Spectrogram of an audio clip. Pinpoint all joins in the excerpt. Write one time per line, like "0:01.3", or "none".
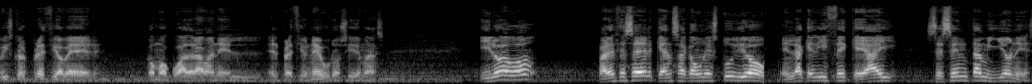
0:04.6
0:07.6

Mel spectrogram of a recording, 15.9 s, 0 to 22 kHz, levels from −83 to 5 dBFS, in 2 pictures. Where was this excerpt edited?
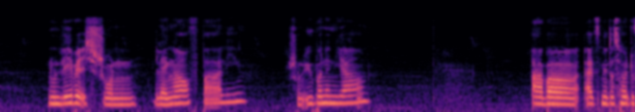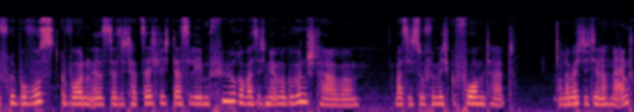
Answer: none

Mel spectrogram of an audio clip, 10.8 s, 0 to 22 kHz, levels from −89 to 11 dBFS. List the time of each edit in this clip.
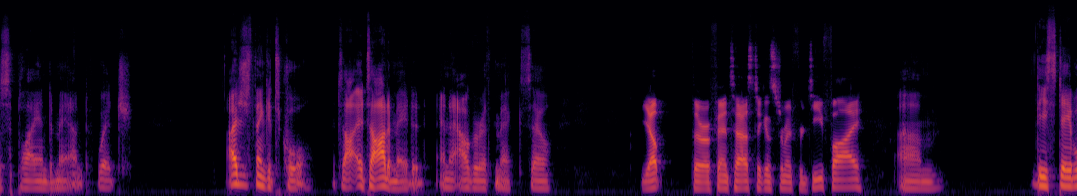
0:06.4
0:08.8

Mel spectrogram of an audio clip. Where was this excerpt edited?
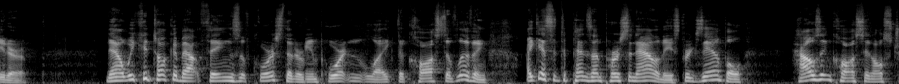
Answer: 0:03.0
0:05.2
0:06.8

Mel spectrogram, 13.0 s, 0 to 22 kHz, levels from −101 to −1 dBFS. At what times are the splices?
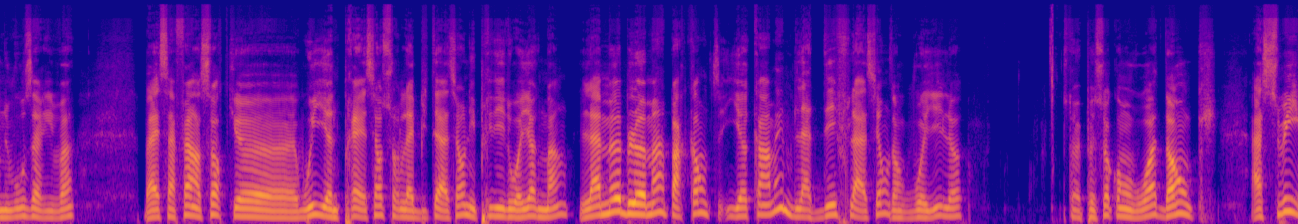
0:05.7
0:08.9

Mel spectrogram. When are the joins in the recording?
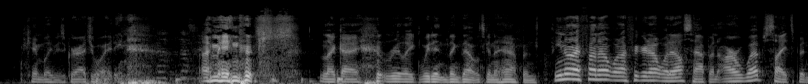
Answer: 0:04.2
0:05.4

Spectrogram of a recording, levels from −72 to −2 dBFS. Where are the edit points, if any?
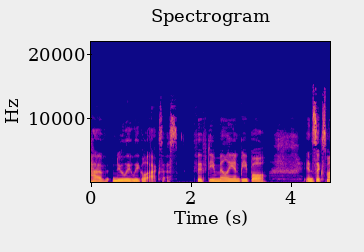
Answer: none

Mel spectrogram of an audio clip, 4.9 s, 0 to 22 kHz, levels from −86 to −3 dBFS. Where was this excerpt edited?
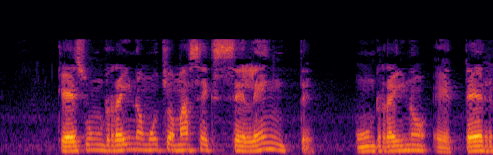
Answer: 0:03.4

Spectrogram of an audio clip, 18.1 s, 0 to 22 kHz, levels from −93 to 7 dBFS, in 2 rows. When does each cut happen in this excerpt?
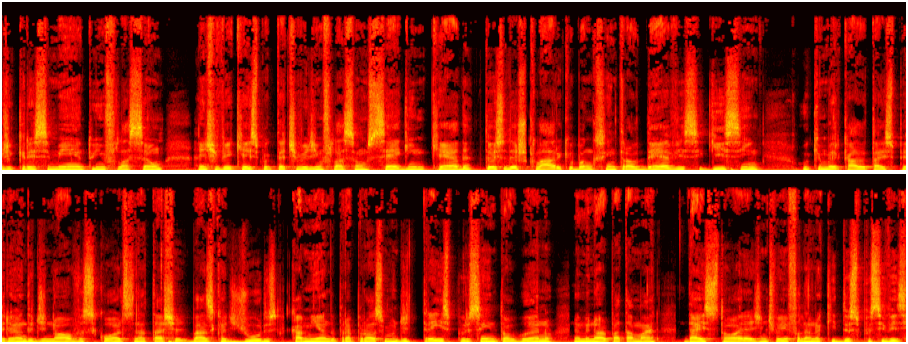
0:05.2

